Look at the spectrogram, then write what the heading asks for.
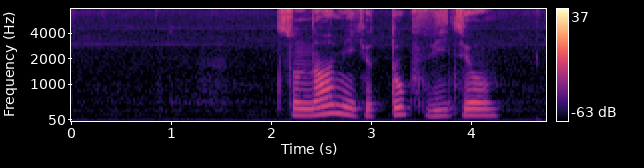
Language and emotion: Russian, neutral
